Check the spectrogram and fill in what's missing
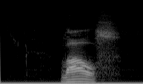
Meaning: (proper noun) Walloon (the language); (adjective) 1. Walloon 2. relating to the Walloon church
- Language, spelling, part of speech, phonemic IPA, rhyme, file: Dutch, Waals, proper noun / adjective, /ʋaːls/, -aːls, Nl-Waals.ogg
